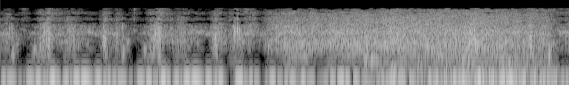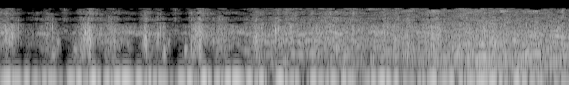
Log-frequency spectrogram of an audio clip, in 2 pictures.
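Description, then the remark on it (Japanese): The Susuki River (Susukigawa) crosses the road into Matsumoto, Japan, where a bridge spans it; the river flows steadily with a continuous rushing, gurgling wash that swells slightly at times, moderately loud, with faint indistinct voices in the background. “また右手より薄川の流れが道を遮るから、橋を渡って川を越える。”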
